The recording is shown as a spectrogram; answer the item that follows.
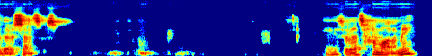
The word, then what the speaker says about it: homonymy: polysemy and how do you pronounce this? Homonymy.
